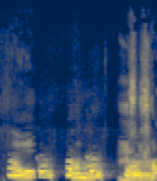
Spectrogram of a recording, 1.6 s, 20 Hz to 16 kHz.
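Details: Coonhounds of Walker, Bluetick and Black and Tan breeds bay at a treed raccoon, the hunt having gone down a 30 ft hill. Drawn-out, wavering harmonic bawls in three long bursts, with a brief hissy noise near the end.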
